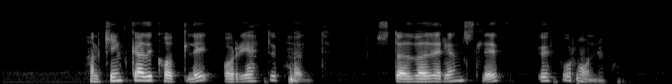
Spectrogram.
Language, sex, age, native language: Icelandic, male, 40-49, Icelandic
